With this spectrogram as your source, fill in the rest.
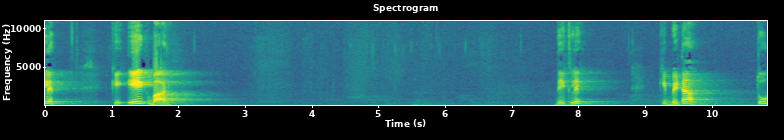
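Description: A young woman speaks calmly and clearly into a nearby microphone, pausing between phrases.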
